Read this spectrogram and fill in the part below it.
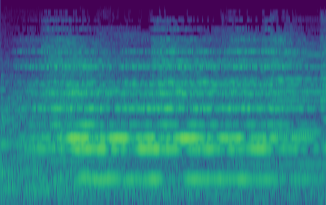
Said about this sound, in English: Like who rings the church bells first. As you can hear, each denomination takes its turn, and they rotate the order.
